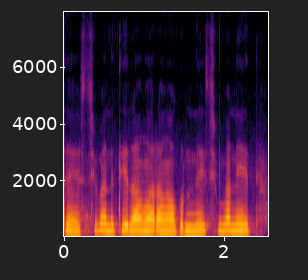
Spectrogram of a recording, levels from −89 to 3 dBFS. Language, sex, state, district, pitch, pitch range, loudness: Chakma, female, Tripura, Unakoti, 225 Hz, 220-235 Hz, -14 LUFS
